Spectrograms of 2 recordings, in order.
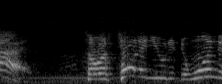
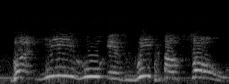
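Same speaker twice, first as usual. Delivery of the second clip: higher, slow, solemn intoning; scripture reading; 4 semitones higher, 3 dB louder, slower than usual. Acted. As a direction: draw out each word like prophecy. Reading a sacred passage aloud.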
